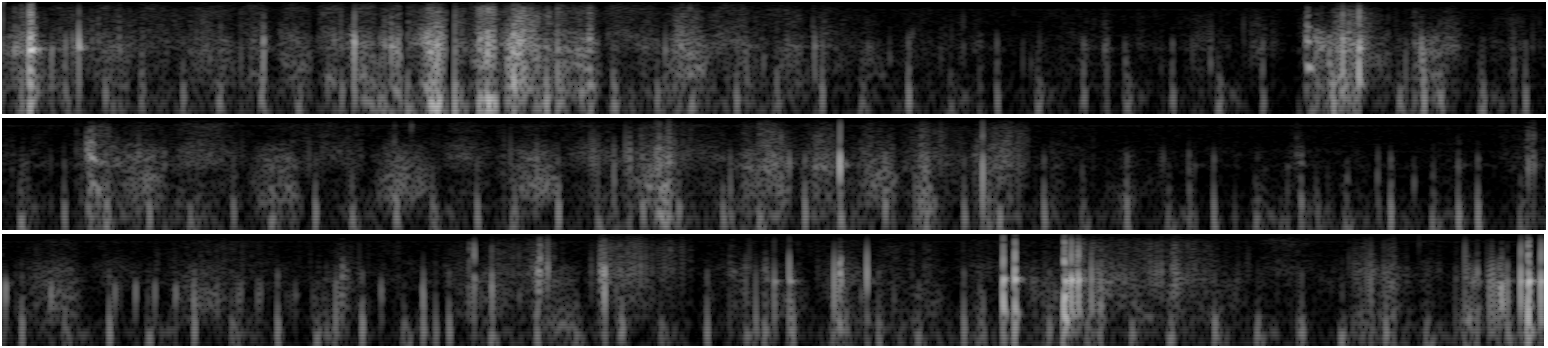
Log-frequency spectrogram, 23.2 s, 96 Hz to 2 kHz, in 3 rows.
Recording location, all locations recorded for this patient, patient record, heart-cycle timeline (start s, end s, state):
mitral valve (MV)
mitral valve (MV)
#Age: Infant
#Sex: Male
#Height: nan
#Weight: 7.5 kg
#Pregnancy status: False
#Murmur: Absent
#Murmur locations: nan
#Most audible location: nan
#Systolic murmur timing: nan
#Systolic murmur shape: nan
#Systolic murmur grading: nan
#Systolic murmur pitch: nan
#Systolic murmur quality: nan
#Diastolic murmur timing: nan
#Diastolic murmur shape: nan
#Diastolic murmur grading: nan
#Diastolic murmur pitch: nan
#Diastolic murmur quality: nan
#Outcome: Normal
#Campaign: 2014 screening campaign
0.00	13.12	unannotated
13.12	13.20	S1
13.20	13.34	systole
13.34	13.40	S2
13.40	13.56	diastole
13.56	13.64	S1
13.64	13.78	systole
13.78	13.84	S2
13.84	13.98	diastole
13.98	14.08	S1
14.08	14.20	systole
14.20	14.30	S2
14.30	14.44	diastole
14.44	14.52	S1
14.52	14.64	systole
14.64	14.74	S2
14.74	14.88	diastole
14.88	14.94	S1
14.94	15.10	systole
15.10	15.16	S2
15.16	15.32	diastole
15.32	15.40	S1
15.40	15.54	systole
15.54	15.58	S2
15.58	15.72	diastole
15.72	15.84	S1
15.84	15.96	systole
15.96	16.04	S2
16.04	16.16	diastole
16.16	16.26	S1
16.26	16.40	systole
16.40	16.46	S2
16.46	16.58	diastole
16.58	16.68	S1
16.68	16.80	systole
16.80	16.86	S2
16.86	17.00	diastole
17.00	17.12	S1
17.12	17.22	systole
17.22	17.30	S2
17.30	17.46	diastole
17.46	17.56	S1
17.56	17.66	systole
17.66	17.74	S2
17.74	17.88	diastole
17.88	17.96	S1
17.96	18.10	systole
18.10	23.15	unannotated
